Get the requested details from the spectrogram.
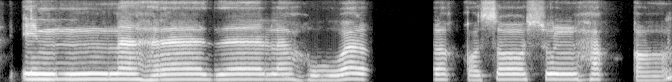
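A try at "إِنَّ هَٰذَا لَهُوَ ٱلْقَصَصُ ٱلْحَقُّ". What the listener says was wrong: Qasasul shotnya nggak panjang. Haqqo. Haqqo. Nah, karena ada tasdidnya ya, jadi tidak langsung memantul haqqo. Tidak seperti itu. Agak ditahan dulu. Jadi namanya qalqalah akbar ya. Qasasul haqqo seperti itu.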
